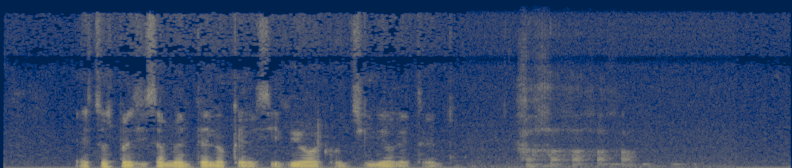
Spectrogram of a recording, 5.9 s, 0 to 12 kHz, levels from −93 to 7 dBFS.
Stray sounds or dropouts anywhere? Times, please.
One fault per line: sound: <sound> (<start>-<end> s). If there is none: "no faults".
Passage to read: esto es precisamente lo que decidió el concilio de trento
sound: laugh (3.8-5.3 s)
